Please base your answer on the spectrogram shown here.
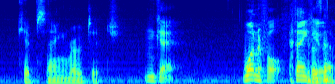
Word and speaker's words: Kipsang Rotich: And Kipsang Rotich, you pronounce that Kipsang Rotich.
